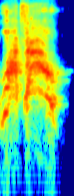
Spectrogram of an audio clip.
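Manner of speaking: high, loud yelled warning; Mickey's warning shout. Retold or imitated. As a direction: yell it out in mock alarm. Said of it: "you can hear Mickey go".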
